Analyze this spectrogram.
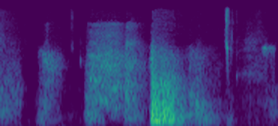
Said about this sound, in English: Let me shut the door. Hang on.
